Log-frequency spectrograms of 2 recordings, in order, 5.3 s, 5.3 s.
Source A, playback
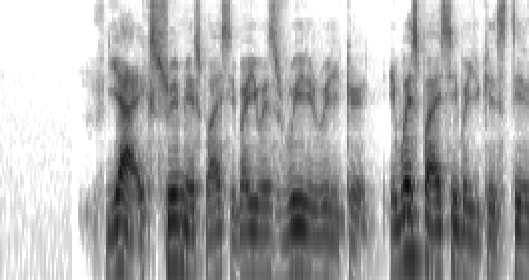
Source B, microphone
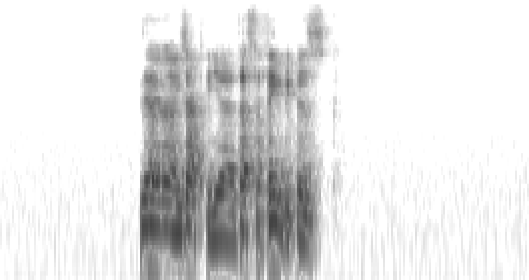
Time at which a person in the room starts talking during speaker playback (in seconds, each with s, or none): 1.4 s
